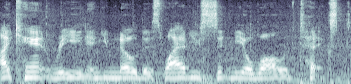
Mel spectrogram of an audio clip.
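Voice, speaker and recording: A man at a moderate pace over clear background noise. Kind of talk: deadpan comic roleplay.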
